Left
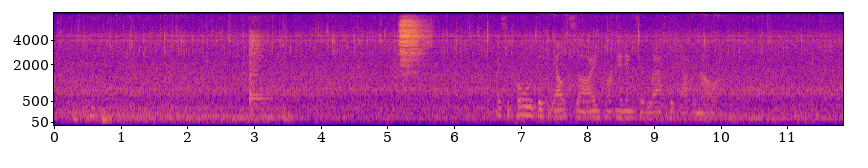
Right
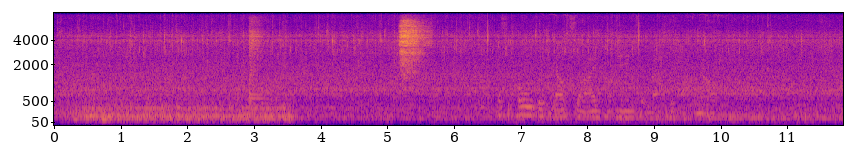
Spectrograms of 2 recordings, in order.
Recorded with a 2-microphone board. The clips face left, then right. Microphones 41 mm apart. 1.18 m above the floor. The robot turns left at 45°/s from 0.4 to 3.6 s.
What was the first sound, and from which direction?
Breathing, 50° left (ahead or behind).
